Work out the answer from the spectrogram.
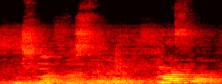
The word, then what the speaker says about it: масло: Maslo, that's good.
